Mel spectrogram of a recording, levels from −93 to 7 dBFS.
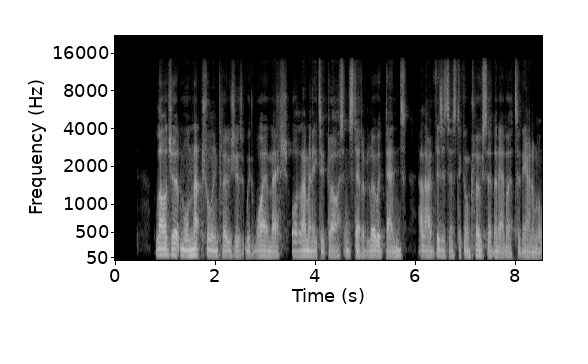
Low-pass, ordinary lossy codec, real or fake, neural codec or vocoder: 14.4 kHz; AAC, 64 kbps; fake; codec, 44.1 kHz, 2.6 kbps, SNAC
